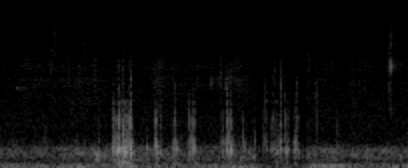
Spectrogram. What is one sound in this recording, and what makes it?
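A man crunches a biscuit close by.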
